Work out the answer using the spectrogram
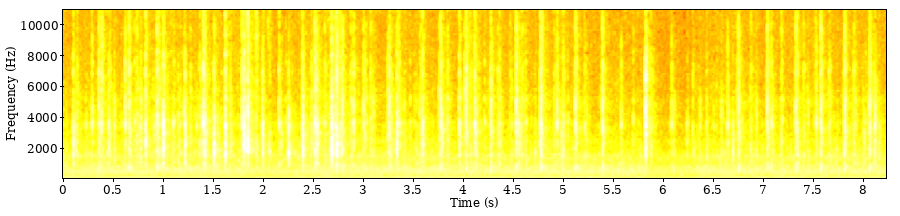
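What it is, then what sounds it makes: Plastic game controller buttons. Thumbs and fingertips repeatedly tap the buttons and triggers of a white handheld plastic gamepad with a hollow shell. The result is a rapid, uneven stream of short, bright plastic clicks, with a faint steady hum underneath.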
